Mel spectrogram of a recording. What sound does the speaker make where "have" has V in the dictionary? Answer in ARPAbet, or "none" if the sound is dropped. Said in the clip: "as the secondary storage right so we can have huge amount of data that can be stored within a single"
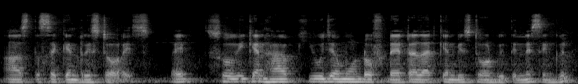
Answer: V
